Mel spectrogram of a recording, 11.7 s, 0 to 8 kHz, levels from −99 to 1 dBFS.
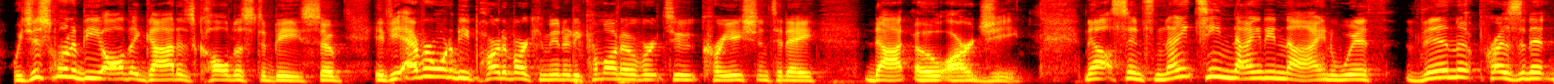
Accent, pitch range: American, 160-210 Hz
